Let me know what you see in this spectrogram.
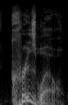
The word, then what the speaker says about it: Criswell: Mila Nurmi, Vampira, and is narrated by Criswell, which I'm going to acknowledge right now. In the commentary, I say Criswold, okay? I messed up, but I'm owning it.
